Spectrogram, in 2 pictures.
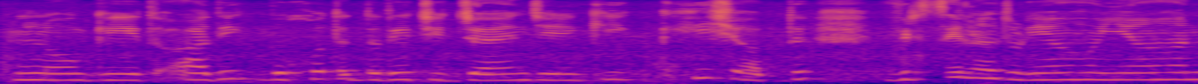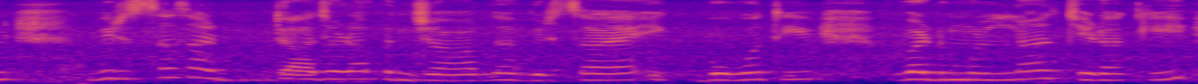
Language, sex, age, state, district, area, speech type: Punjabi, female, 18-30, Punjab, Kapurthala, urban, spontaneous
